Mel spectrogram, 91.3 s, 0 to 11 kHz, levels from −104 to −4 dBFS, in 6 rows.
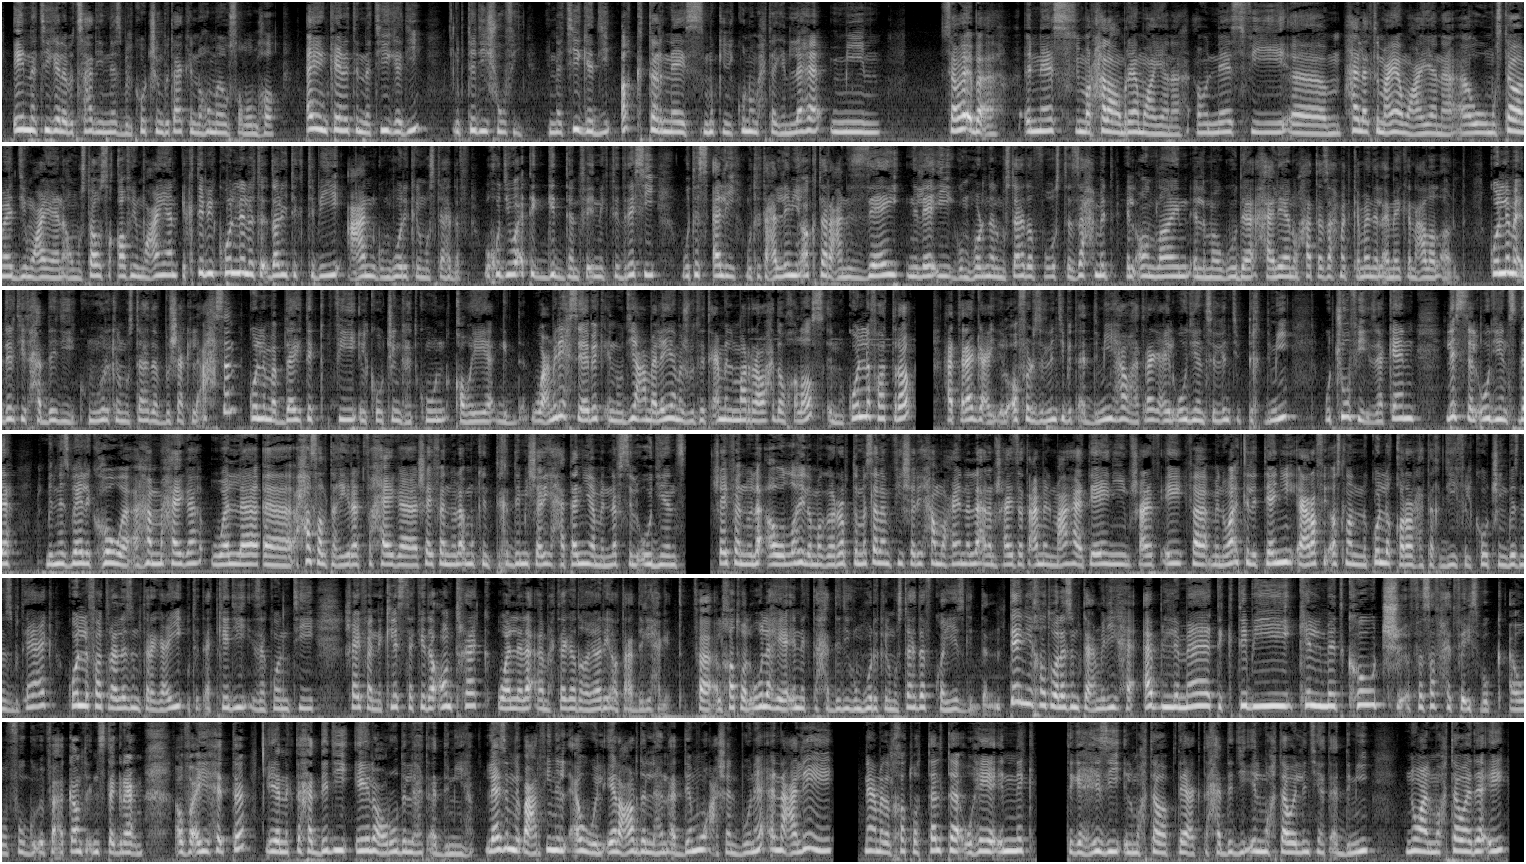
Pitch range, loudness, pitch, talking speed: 220-260 Hz, -29 LUFS, 235 Hz, 175 wpm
